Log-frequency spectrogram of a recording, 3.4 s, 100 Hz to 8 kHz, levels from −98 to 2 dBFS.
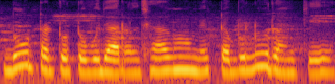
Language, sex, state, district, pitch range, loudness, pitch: Maithili, female, Bihar, Begusarai, 185-210 Hz, -16 LUFS, 195 Hz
